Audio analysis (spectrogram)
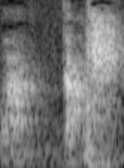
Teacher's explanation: มันมีรูปสามัญแต่ว่ามันออกเสียงเอก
